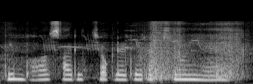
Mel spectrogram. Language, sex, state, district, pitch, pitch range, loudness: Hindi, male, Bihar, West Champaran, 230 Hz, 225-235 Hz, -17 LUFS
